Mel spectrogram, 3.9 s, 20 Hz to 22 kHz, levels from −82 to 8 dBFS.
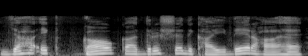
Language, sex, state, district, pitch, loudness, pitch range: Hindi, male, Jharkhand, Ranchi, 145 Hz, -17 LUFS, 125-170 Hz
